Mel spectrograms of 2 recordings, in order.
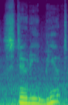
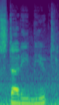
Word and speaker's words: Study Butte: This was opened by Dr. Studi, hence why this is Studi Butte instead of Study Butte.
